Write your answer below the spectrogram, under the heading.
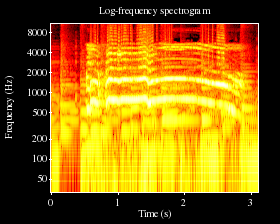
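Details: A rooster (Gallus gallus domesticus) gives a loud, drawn-out crow that rises, holds, then falls away, over soft background music.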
